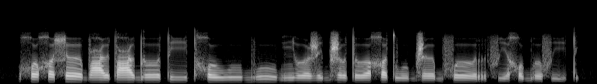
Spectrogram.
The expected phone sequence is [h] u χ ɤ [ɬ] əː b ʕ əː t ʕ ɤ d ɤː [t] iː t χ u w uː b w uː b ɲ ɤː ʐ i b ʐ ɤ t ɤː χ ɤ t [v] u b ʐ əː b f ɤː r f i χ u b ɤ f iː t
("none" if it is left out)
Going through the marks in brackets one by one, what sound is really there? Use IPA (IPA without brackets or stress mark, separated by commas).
χ, ɬ, t, w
